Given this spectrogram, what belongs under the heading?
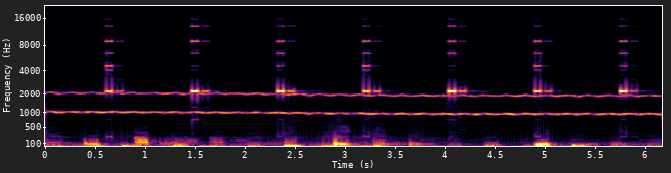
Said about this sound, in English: A continuous, frantic series of beeps came from the watch as a smell of what he could only describe as purple washed over him.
